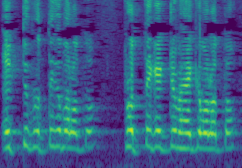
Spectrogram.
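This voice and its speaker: A young man from Bangladesh teaching a quick exam revision lesson, asking questions and answering them himself. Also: very high voice, fairly even intonation, darkish tone.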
